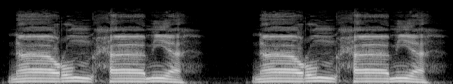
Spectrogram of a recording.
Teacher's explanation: Sigurisht se edhe tenvini para shkronjës ha lexohet në mënyrë të qartë.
